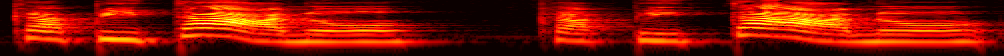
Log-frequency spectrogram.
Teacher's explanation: capitano, capitano, the accent is on the last A, and it means captain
